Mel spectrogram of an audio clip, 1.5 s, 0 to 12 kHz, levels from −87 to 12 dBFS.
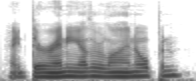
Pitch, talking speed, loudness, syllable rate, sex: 140 Hz, 245 wpm, -16 LUFS, 7.6 syllables/s, male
